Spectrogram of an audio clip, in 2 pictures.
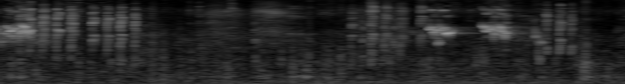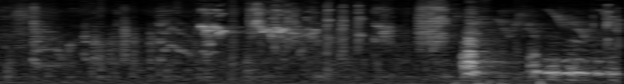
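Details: Pet budgerigars chattering: bursts of fast rattling chirps and squeaky warbles, with pauses between, sharp clicks and a few lower squawks near the end.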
